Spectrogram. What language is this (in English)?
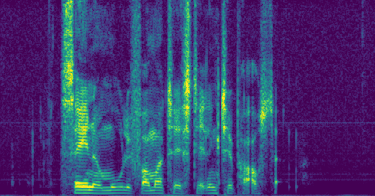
Danish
